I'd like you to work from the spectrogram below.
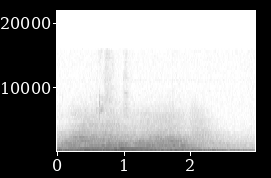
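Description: A car races past outside at night, its engine a steady, droning hum of layered tones that swells slightly near the end, with no talk.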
